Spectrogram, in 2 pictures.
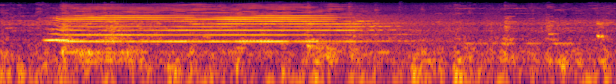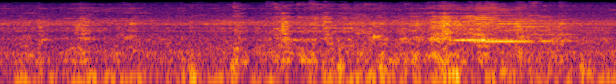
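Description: Passenger coaches rolling past, their wheels clattering over the rail joints, while a locomotive horn sounds one long blast of a little over two seconds about half a second in and a short second blast near the end.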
